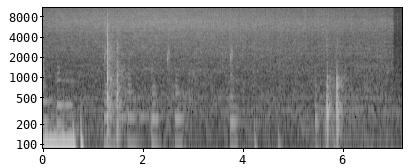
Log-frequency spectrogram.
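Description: Shredded cheddar cheese sizzling in a granite-coated nonstick frying pan heated to about 500 °F: a steady hiss, with a couple of sharp clicks about a second in and again near the end. The sizzle cuts off abruptly just before the end.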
